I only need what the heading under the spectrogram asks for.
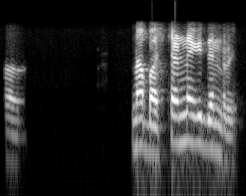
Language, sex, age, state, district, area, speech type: Kannada, male, 18-30, Karnataka, Gulbarga, urban, conversation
